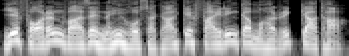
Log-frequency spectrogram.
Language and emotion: Urdu, neutral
